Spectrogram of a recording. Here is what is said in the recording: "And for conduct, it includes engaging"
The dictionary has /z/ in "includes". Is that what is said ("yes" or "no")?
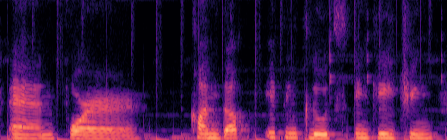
no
